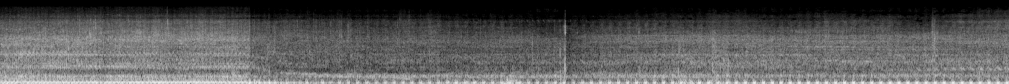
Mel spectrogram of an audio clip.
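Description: Small motor scooter's engine running, louder for the first two and a half seconds and then settling into a steady, fast, even pulsing idle close by.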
